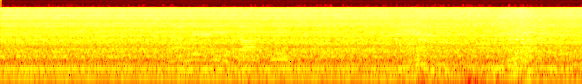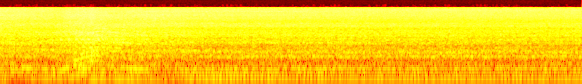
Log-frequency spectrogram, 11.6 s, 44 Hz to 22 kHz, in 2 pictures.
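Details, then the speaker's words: 2004 Mercury Monterey with misfire codes P0300–P0303 and P0316, started after a new coil pack and new catalytic converters and O2 sensors: smooth steady idle with a couple of brief blips that rise and settle cleanly, no misfire. "no misfire so that's good"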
